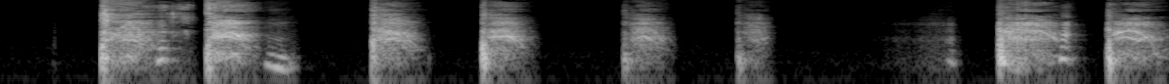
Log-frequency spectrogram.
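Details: Cough from a person who is still coughing, attributed to allergies.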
